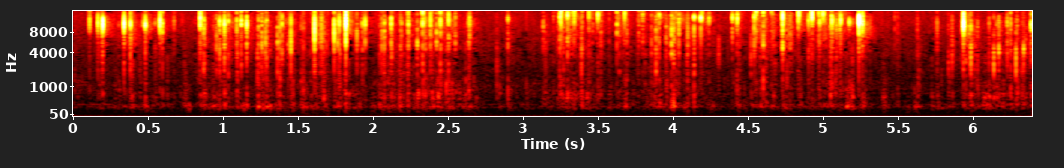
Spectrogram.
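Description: Long nails scratch and rub a small black quilted faux-leather belt bag and its gold metal chains. The result is a dense stream of quiet, bright scratching and crinkling ticks. Sharper clicks stand out from the steady rustle.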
